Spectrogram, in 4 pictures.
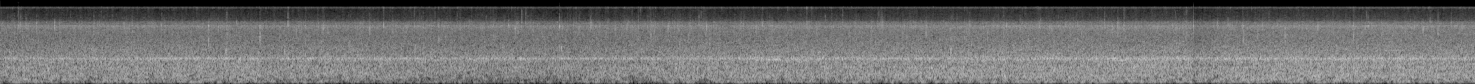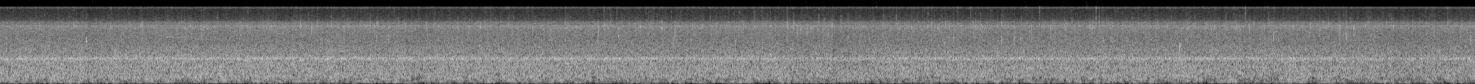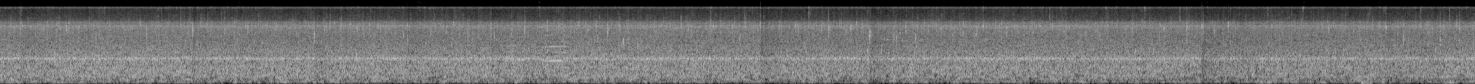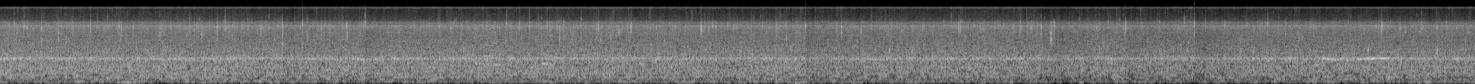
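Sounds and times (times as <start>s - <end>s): heavy rain: 0.0s - 59.0s
faint steady high tone: 57.0s - 58.4s.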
